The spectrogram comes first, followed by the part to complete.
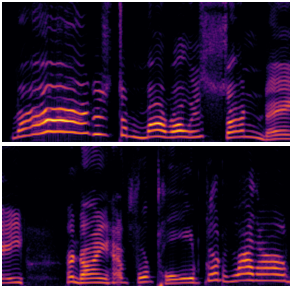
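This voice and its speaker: An extremely high, put-on character voice leaps through very wide pitch swings. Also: fairly slow pace. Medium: read story. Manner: stammering, nervous.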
